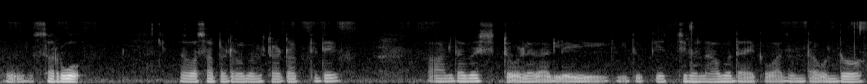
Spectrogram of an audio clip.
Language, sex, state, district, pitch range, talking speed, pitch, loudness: Kannada, male, Karnataka, Raichur, 125-135 Hz, 110 wpm, 130 Hz, -22 LUFS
